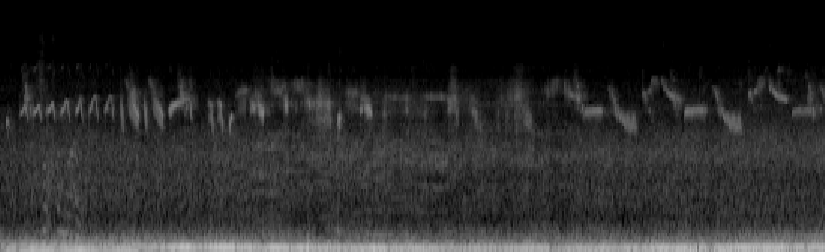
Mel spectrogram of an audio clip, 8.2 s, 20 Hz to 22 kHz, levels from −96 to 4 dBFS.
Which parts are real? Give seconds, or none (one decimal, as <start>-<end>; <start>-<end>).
0.0-2.5; 5.7-8.3

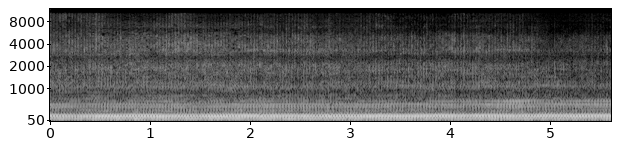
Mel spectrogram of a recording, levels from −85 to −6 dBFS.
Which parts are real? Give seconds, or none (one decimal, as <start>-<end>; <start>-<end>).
3.3-4.3

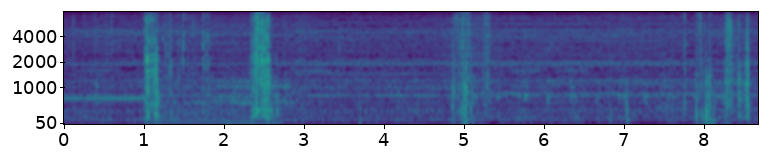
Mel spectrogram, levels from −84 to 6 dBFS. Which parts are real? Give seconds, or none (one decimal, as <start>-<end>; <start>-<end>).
0.0-4.6; 7.5-8.7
